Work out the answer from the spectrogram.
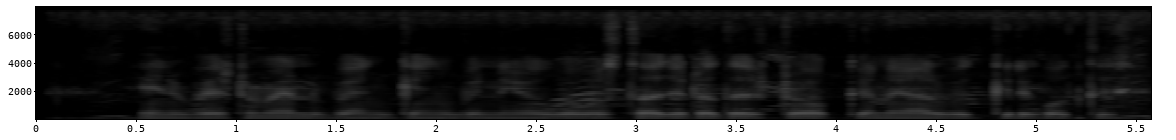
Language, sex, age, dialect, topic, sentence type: Bengali, male, 25-30, Western, banking, statement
